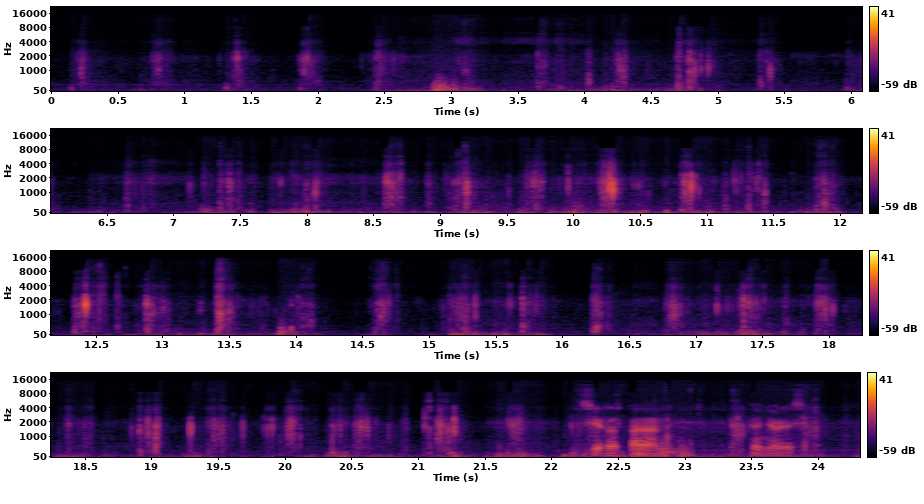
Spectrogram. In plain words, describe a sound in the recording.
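Footsteps crunch on loose gravel at a steady walking pace.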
